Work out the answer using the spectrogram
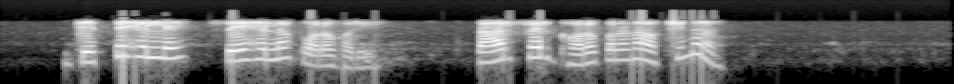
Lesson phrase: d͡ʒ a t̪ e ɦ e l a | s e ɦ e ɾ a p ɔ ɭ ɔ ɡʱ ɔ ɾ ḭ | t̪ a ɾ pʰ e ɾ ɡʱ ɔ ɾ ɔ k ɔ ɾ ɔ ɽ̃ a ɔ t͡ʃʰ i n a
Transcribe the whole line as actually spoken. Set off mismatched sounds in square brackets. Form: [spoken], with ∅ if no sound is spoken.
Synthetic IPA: d͡ʒ [e] t̪ e ɦ e l [e] | s e ɦ e [l] a p ɔ [ɾ] ɔ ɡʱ ɔ ɾ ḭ | t̪ a ɾ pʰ e ɾ ɡʱ ɔ ɾ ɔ k ɔ ɾ ɔ ɽ̃ a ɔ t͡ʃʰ i n a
